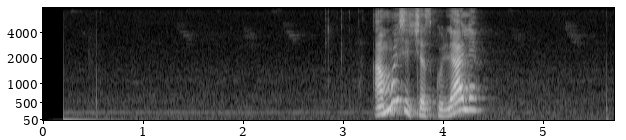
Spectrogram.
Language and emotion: Russian, positive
